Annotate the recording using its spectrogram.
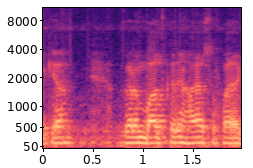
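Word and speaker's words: Hagia Sophia: किस देश ने हाया सोफाया, इसे कुछ लोग हैजिया सोफाया भी बोलते हैं, बट इसका जो करेक्ट प्रोनाउंसिएशन है वो हाया सोफाया है, संग्रहालय को मस्जिद में बदल दिया है।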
